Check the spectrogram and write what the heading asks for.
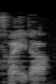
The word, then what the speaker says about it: fredag: Skildpadderne har ikke tid på fredag. Skildpadderne har ikke tid på fredag. Ikke tid på fredag. Skildpadderne har ikke tid på fredag. Fredag. Skildpadderne har ikke tid på fredag. So this da is a stop.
